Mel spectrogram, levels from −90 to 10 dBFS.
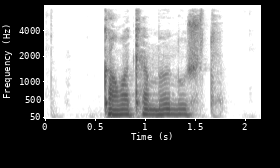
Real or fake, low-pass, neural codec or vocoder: fake; 7.2 kHz; vocoder, 44.1 kHz, 128 mel bands every 256 samples, BigVGAN v2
